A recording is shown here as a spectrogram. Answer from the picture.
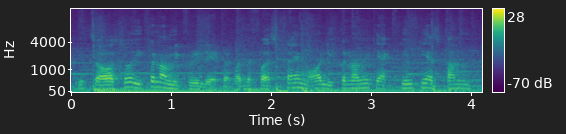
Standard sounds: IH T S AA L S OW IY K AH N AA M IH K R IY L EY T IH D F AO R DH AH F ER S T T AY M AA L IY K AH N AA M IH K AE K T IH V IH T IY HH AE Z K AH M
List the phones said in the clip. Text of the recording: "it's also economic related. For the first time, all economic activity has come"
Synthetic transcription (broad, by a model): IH T S AA L S OW IY K AH N AA M IH K R IY L EY T IH D F AO R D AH F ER S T T AY M AA L IY K AH N AA M IH K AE K T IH V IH T IY HH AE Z K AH M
